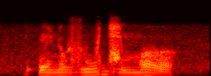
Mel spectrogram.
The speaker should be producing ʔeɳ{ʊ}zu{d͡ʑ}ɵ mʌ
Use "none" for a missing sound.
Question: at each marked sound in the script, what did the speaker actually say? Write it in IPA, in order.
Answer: ʊ, d͡ʑ

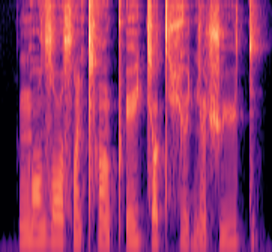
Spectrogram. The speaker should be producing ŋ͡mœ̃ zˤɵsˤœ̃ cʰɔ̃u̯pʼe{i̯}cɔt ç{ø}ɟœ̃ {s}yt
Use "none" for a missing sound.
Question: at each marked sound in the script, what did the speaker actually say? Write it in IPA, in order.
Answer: i̯, ø, ʃ

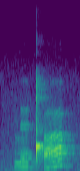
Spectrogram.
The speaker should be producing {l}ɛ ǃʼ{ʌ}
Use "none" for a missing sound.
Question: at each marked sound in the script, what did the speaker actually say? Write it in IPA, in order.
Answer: l, a

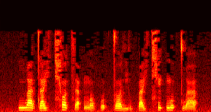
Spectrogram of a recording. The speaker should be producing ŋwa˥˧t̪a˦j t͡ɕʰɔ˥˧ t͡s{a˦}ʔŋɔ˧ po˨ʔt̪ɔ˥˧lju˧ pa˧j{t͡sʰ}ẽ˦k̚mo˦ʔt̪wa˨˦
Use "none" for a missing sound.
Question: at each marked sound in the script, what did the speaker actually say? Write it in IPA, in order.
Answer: a˨, t͡ɕʰ

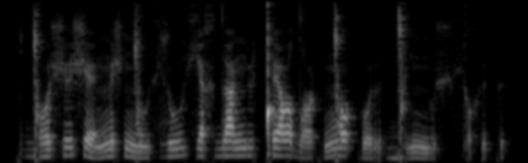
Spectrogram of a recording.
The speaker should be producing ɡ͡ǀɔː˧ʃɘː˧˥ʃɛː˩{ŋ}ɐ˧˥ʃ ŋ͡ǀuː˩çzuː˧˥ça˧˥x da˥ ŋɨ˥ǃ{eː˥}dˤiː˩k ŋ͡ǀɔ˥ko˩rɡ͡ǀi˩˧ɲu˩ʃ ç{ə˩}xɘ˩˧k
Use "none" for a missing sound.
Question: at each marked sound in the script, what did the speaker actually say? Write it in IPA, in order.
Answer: ŋ, ɛː˥, ɔ˩

